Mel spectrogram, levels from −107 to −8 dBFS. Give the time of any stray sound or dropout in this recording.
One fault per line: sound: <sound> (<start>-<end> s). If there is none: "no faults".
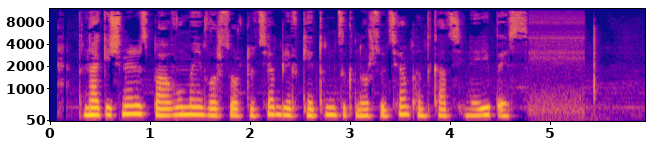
no faults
